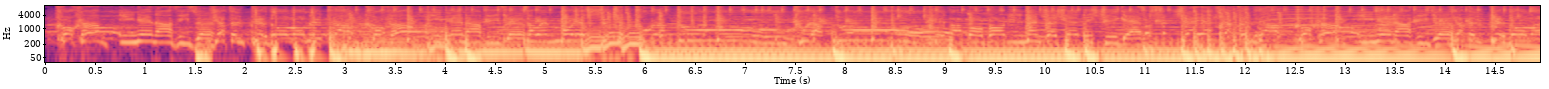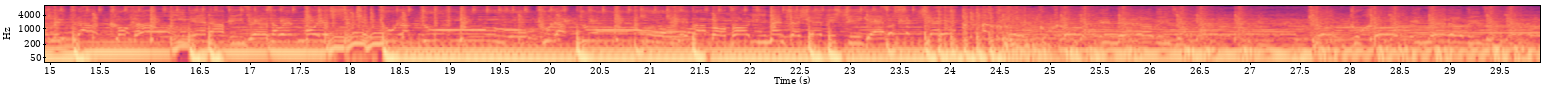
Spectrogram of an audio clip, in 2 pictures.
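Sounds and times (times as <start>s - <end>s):
rap music: 0.0s - 29.8s.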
